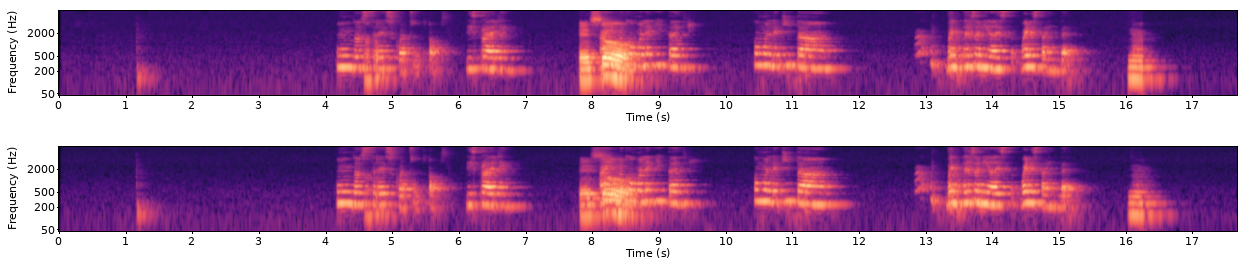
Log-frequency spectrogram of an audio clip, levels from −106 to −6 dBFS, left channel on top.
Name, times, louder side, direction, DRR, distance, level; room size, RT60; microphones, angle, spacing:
voice 1, 4.2-5.6 6.1-6.7 8.1-9.5 10.4-11.5 12.8-15.2, right 1 dB, 15° right, 1 dB, 0.5 m, -26 dB
voice 2, 7.8-8.6 16.0-16.3, left 6 dB, 85° left, 9 dB, 0.3 m, -18 dB
4.4 x 2.3 x 2.8 m, 0.63 s
head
